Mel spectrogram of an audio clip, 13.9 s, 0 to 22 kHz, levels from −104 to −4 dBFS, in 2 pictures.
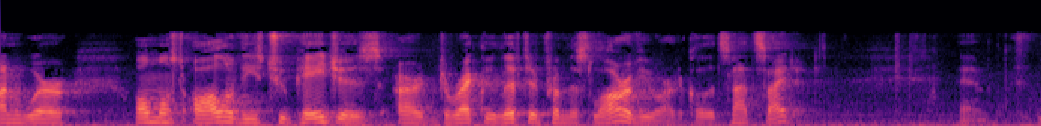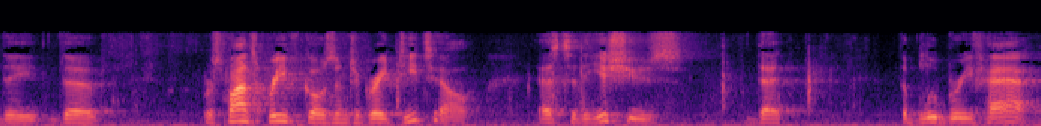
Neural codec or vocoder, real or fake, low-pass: none; real; 7.2 kHz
